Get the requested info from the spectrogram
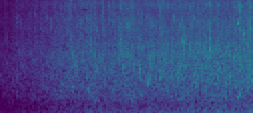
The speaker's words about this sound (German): Das türkisblaue Wasser der Isar kommt aus dem Karwendel in Tirol und fließt bei Scharnitz über die Staatsgrenze nach Mittenwald weiter nach Krünn und Wallgau bis hin zum Silvensteinspeicher.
